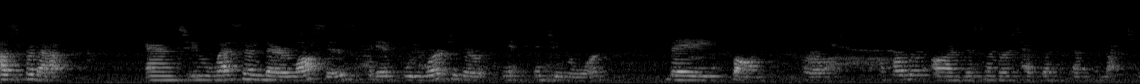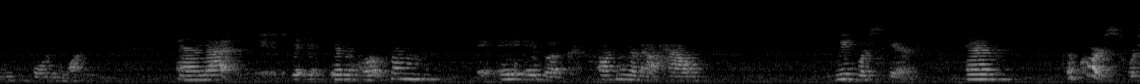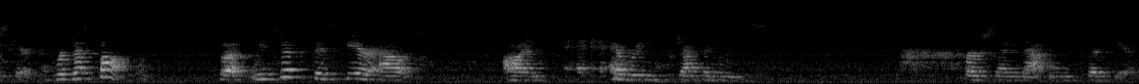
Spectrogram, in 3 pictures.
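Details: Female college student who stutters, in speech-language therapy with a fluency technique she sometimes struggles to use, giving a practice presentation to 10-15 people at her clinic, trying not to avoid or substitute words; she stutters more before unfamiliar people or large audiences; stuttering.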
